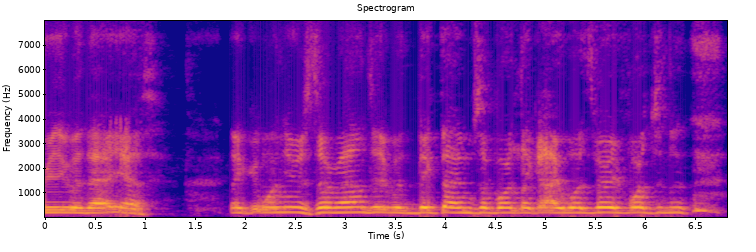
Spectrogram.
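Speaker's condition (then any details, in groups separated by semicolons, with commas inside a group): Brain injury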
